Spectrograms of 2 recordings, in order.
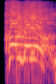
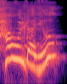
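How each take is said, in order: First: High, quarrelsome English demand; angry challenge. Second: Put-on high smiling question to a child; friendly, with a smile. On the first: Teacher showing an angry age challenge, high indignant voice. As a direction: throw it out as a fighting challenge. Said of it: "말하다가 화나면 그러지". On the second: Teacher showing how to ask a child's age, smiling high voice. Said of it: "웃으면서 한단 말이야". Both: Shown as a demonstration.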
